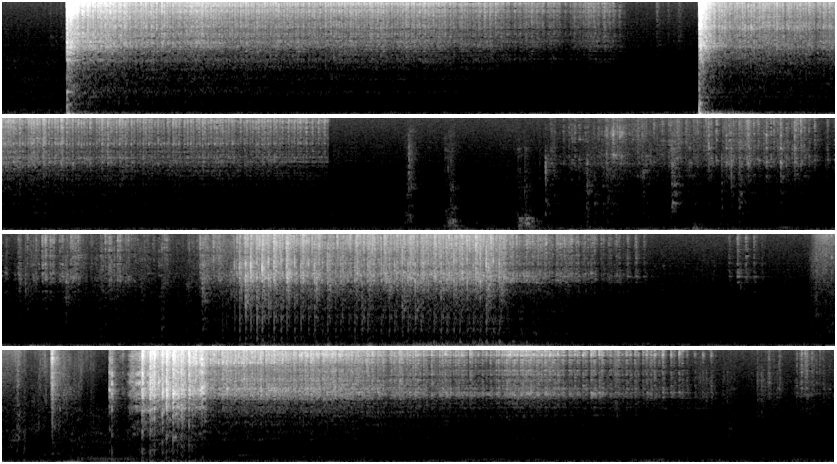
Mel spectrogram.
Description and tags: old metal rake shake
i found an old metal rake in the hard rubbish, shaking the rake makes a rattle sound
